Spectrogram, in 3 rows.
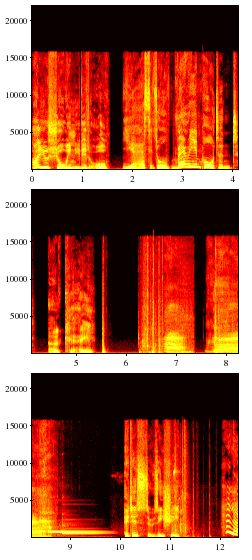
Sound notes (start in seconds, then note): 6.6 groans; 8.6 doorbell rings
